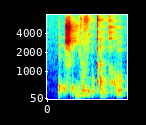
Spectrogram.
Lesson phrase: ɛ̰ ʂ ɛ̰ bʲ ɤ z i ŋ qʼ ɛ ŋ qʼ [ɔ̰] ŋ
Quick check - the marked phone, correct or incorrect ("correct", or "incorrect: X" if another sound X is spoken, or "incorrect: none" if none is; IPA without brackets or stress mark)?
correct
